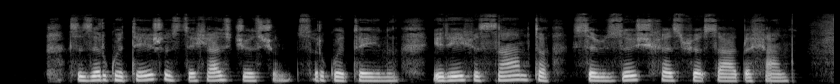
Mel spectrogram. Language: Abkhazian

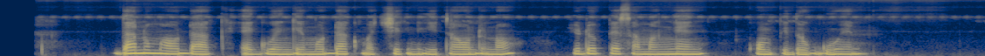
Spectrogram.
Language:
Luo (Kenya and Tanzania)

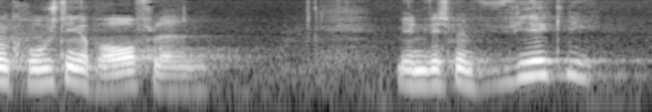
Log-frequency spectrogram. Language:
Danish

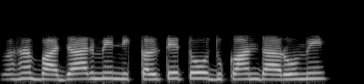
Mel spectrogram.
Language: Hindi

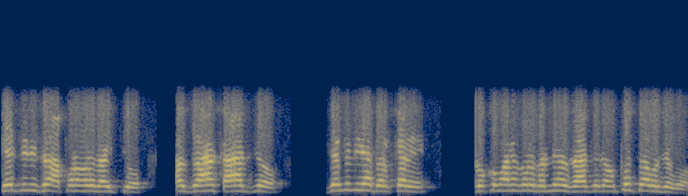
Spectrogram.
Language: Odia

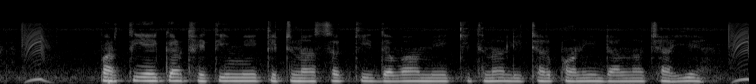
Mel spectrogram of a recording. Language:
Magahi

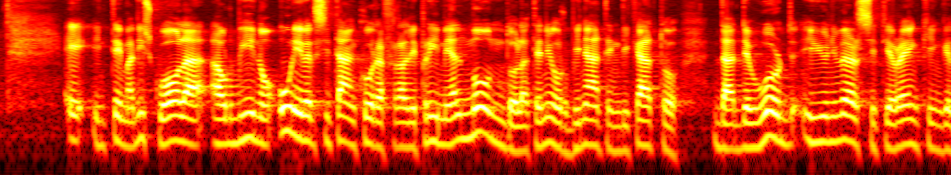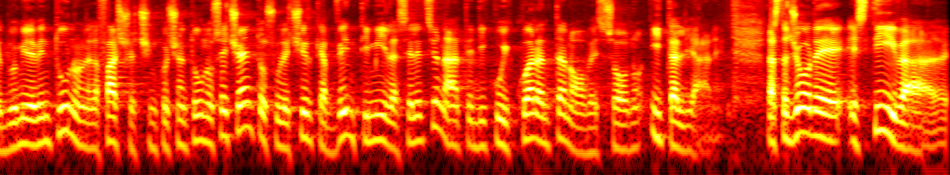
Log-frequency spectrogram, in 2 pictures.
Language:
Italian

